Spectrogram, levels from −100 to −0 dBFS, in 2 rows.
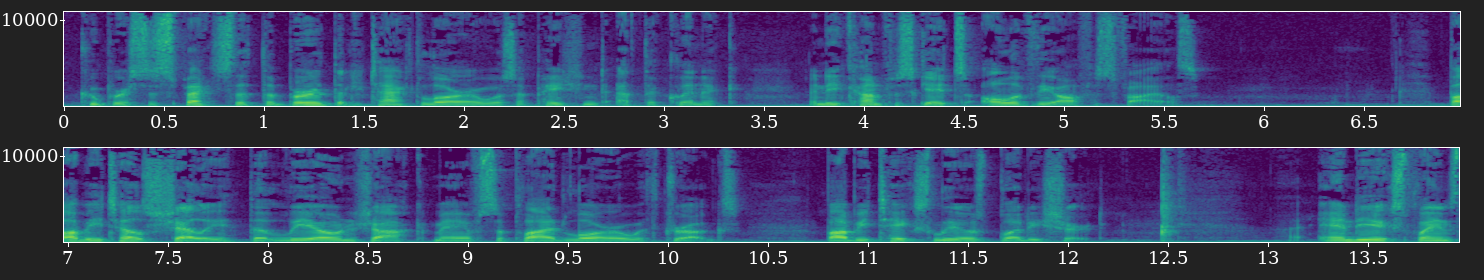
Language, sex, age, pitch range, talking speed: English, male, 20-39, 100-135 Hz, 185 wpm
